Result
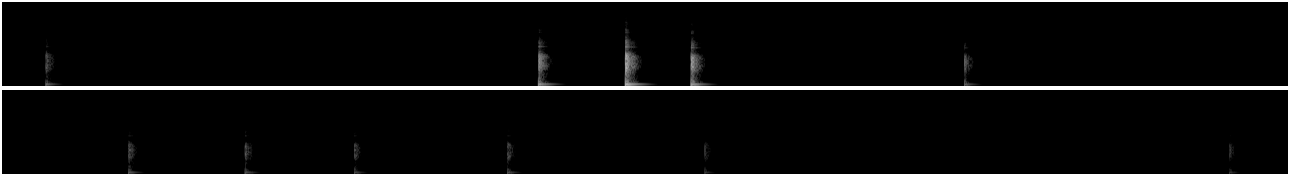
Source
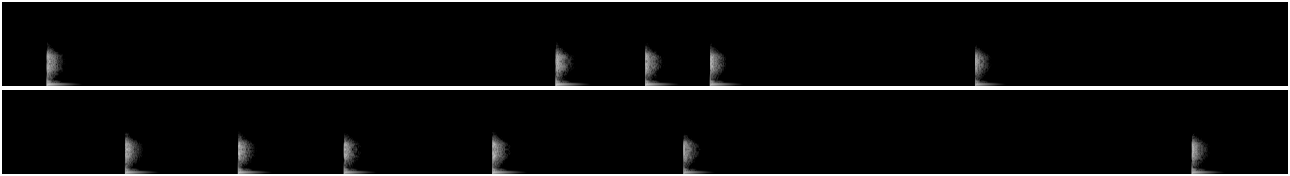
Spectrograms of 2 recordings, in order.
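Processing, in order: Doppler pass-by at 6.39, 11 m/s, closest 3.2 m; running maximum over 5 samples; gain -1 dB

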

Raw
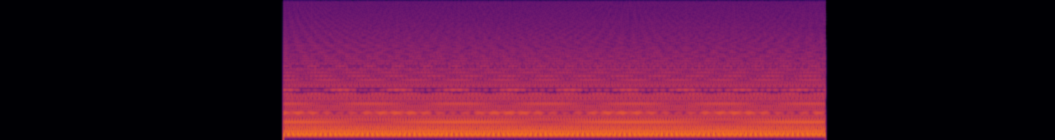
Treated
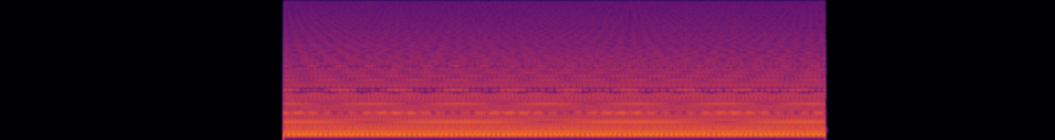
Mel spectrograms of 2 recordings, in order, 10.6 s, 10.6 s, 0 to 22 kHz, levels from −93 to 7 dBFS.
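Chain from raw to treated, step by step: bell 300 Hz -4 dB 0.22 oct

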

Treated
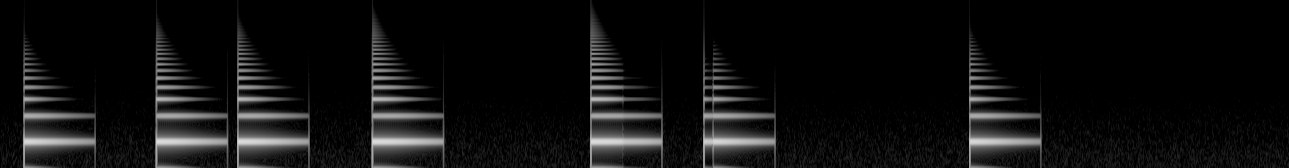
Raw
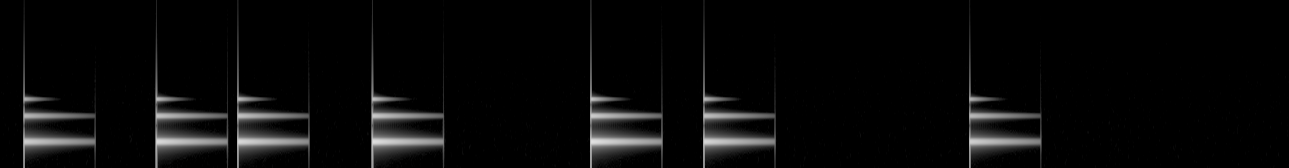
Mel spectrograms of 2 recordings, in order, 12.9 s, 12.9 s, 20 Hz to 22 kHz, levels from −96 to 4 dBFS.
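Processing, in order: tilt shelf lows +8 dB, about 1300 Hz; 6.22–7.13 compressor 4:1, threshold -24 dBFS, peak gain reduction 11.5 dB; soft clip -15.5 dBFS, distortion -8 dB; gain +3.5 dB

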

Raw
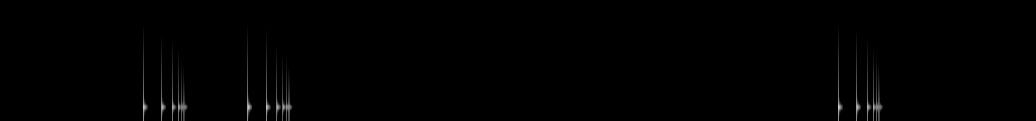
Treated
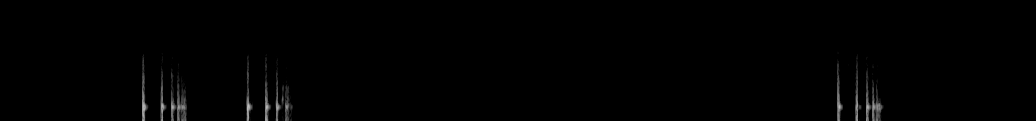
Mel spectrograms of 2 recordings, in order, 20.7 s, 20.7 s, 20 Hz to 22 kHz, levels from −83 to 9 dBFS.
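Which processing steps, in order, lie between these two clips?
random spectral dropouts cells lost 24%; LPF 1700 Hz 6 dB/oct; LPC vocoder at 8 kHz whisper

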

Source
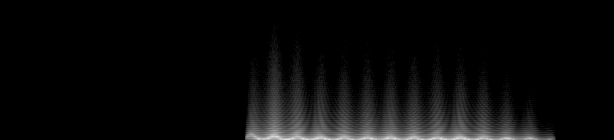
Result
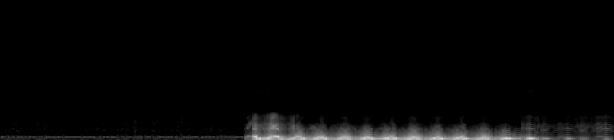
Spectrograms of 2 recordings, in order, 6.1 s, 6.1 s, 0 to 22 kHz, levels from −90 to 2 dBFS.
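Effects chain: median filter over 41 samples; graphic EQ 125/250/500/1000 Hz +8/-6/+10/-6 dB; gate -31 dBFS, range -32 dB; compressor 10:1, threshold -30 dBFS, peak gain reduction 20.5 dB; comb 3.7 ms, depth 88%; thinning echo 0.384 s, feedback 56%, high-pass 1100 Hz, level -12.5 dB; upward compressor, threshold -46 dBFS; LPC vocoder at 8 kHz pitch kept; 2.94–5.21 resonant high shelf 1700 Hz -13 dB, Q 1.5; gain +7 dB

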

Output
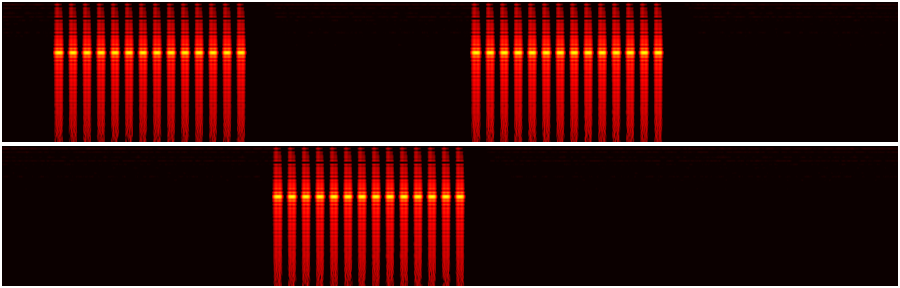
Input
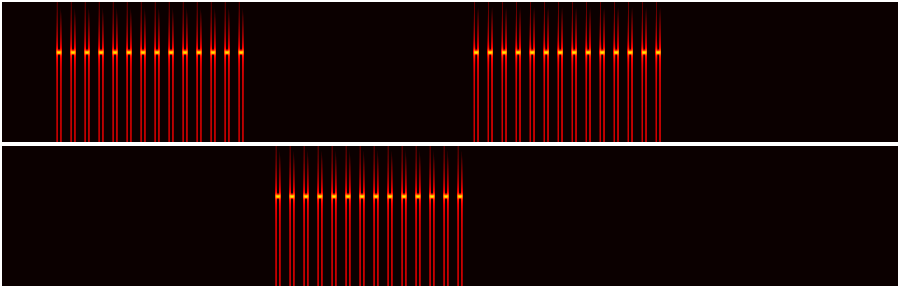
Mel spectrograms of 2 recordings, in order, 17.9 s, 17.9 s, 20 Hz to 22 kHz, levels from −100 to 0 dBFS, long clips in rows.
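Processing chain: frequency quantiser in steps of 2 st; reverb removal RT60 0.56 s; gain +3.5 dB

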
